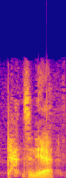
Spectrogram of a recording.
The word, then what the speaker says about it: Tanzania: language lesson for you there's no such place in the world is Tanzania it does not exist it has never existed it shall never exist the correct pronunciation is tanzania so it is it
